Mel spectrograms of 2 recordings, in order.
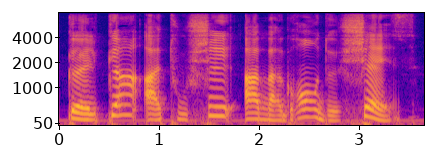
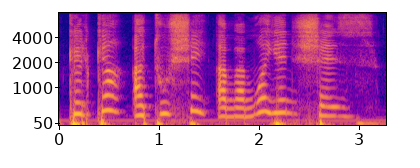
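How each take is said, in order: First: Slow, loud, heavy papa bear; lumbering big bear, slowly booming. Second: Higher, louder and slow mama bear; a fussy middle bear, pitched up. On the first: Big bear complains about his chair, in a slow booming voice. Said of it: "dit d'une grosse voix". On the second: Middle bear complains about her chair, high and slow. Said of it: "dit d'une moyenne voix". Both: Acted.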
